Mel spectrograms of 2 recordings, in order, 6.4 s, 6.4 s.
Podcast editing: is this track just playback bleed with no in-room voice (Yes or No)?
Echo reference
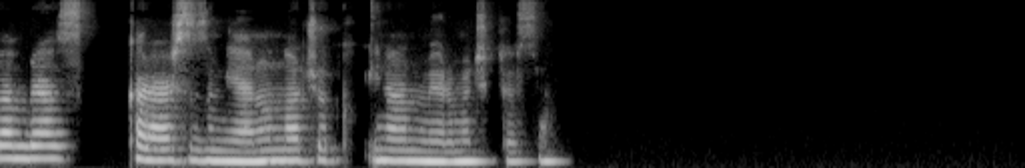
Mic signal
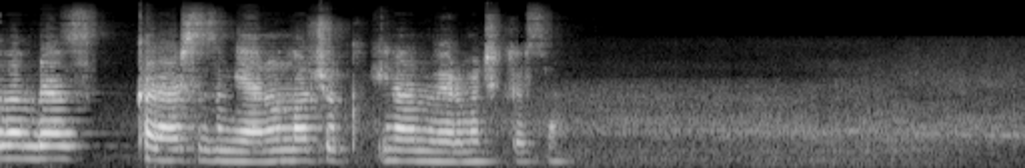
Yes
